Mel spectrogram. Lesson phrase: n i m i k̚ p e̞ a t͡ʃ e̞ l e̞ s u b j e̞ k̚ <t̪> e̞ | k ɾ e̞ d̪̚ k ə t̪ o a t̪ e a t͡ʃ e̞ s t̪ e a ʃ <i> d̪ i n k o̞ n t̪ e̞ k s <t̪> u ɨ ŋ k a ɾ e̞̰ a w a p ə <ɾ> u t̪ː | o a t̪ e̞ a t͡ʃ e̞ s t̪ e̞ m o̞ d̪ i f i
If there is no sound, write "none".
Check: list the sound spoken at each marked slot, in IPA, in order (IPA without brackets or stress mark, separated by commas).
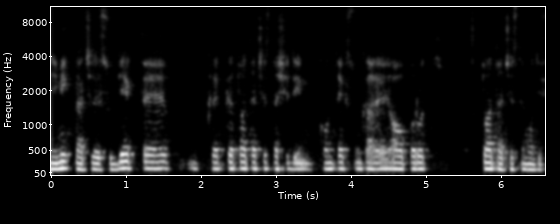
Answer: t̪, i, t̪, ɾ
